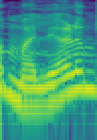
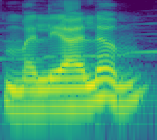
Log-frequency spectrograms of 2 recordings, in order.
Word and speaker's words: Malayalam: If you look at the Malayalam spelling, you notice that the two L's are different. एक वो simple ल है जिसे कहते हैं alveolar ल, मगर दूसरा रेट्रोफ्लेक्स है। So it's not Malayalam, it's Malayalam.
